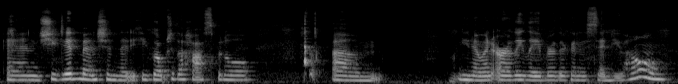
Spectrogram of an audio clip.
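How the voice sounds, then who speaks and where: A young woman telling the story of her baby's home birth in a casual, soft-spoken way, with many pauses and fillers. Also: mid-range voice, fairly even intonation, gravelly.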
